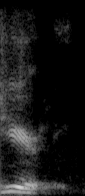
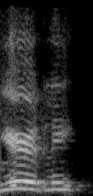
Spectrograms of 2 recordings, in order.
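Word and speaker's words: Yeardley: Ain't they got some soap out there now at the Dollar Tree called Yearly? If I see it, I'mma get one for a dollar. I'm just saying. Judge Pory and it's spelled Y E A R D L E Y.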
